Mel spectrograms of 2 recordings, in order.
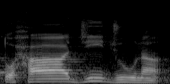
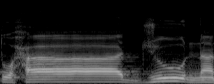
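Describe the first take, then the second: First: The two j sounds are separated by a vowel. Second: The two j sounds merge into one doubled sound. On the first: This is the underlying form. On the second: This is how it is actually read.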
